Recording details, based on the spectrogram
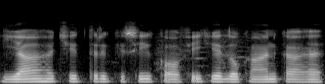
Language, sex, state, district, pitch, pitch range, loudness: Hindi, male, Jharkhand, Ranchi, 125 Hz, 120-130 Hz, -19 LUFS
